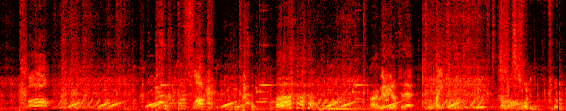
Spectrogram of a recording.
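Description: Cartoon jump sounds boing again and again with quick rising chirps.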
